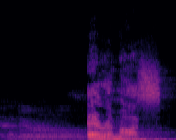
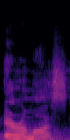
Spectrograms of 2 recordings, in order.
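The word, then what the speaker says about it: ἔρημος: Eremos. Okay, eremos.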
